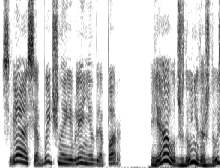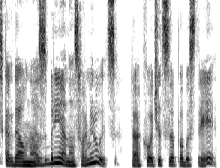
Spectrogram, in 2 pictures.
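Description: A woman reading an audiobook voices a cocky male elf healer, speaking low and slowly with a smug tone. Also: animated, creaky, dry recording, studio quality, exaggerated voice. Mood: insistent. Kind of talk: audiobook character voice.

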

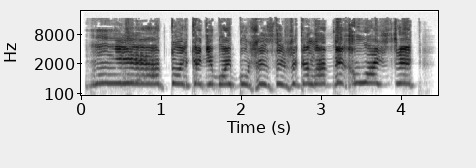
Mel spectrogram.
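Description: A woman voicing a tiny male chocolate bunny in a storybook reading, squeaky and wailing as it curses and begs. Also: big pitch swings, a little slow, bright, forceful tone, dry recording, clean studio sound, exaggerated voice. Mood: anguished shrieking. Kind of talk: storybook narration.

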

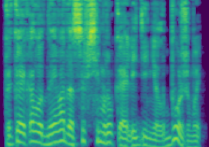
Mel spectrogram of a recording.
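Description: A man's voice: medium pitch, sing-song, quick pace, dark tone, husky, no room sound, clean studio sound, pitched above the performer's own voice. A man reading aloud and voicing a playful, teasing young woman in love.

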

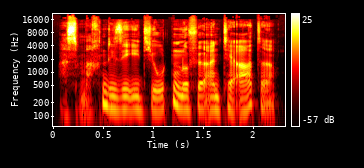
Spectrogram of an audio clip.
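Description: A woman reading the lines of a coarse, sneering man in an audiobook, scornful and crude, her voice low and the sound dry. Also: brisk, no room sound.

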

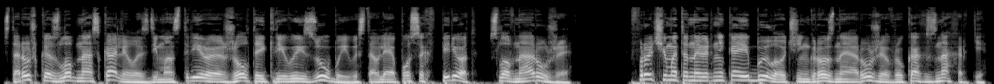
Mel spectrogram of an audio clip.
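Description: A man's voice: mid-range voice, big pitch swings, a little fast, dry recording. Male audiobook narrator, dry close sound.

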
